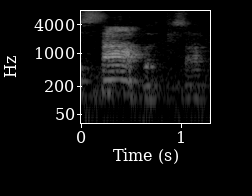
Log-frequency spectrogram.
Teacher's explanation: जैसे सांप, सांप हम बोलते हैं तो नाक और मुंह दोनों का यूज होता है और दोनों से ध्वनि निकलती है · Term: अर्ध चंद्र बिंदु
